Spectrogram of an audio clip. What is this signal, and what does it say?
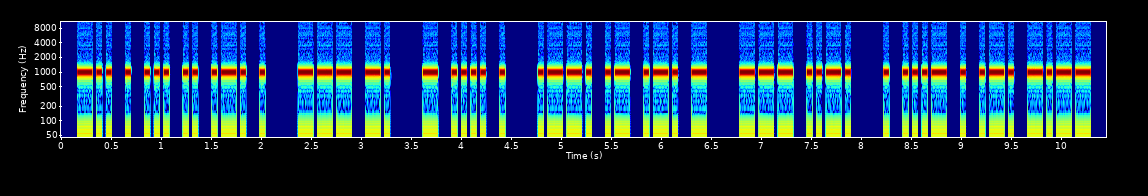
Morse code, heard as a keyed tone, about 25 wpm, 1000 Hz. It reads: DESIRE ON THE PART OF EVERY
